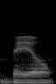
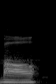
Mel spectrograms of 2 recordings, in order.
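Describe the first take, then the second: First: The vowel sounds like 'ay' in 'day'. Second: The vowel sounds like 'ah' or 'aw'. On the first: This is how the speaker's group says the name. "is what we call him" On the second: This is how others say the name. "they just pronounced it Ball"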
